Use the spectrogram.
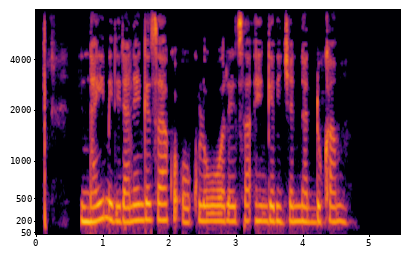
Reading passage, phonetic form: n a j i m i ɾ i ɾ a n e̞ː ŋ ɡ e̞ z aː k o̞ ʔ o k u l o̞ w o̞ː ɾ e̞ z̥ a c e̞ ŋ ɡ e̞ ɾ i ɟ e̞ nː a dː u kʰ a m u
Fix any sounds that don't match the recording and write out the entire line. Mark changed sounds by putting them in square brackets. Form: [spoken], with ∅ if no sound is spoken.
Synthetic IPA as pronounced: n a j i m i ɾ i ɾ a n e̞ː ŋ ɡ e̞ z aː k o̞ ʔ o k u l o̞ w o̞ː ɾ e̞ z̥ a [ʔ] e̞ ŋ ɡ e̞ ɾ i ɟ e̞ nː a dː u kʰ a m u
